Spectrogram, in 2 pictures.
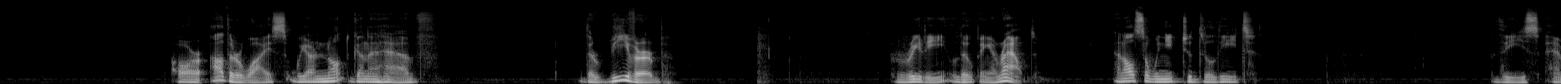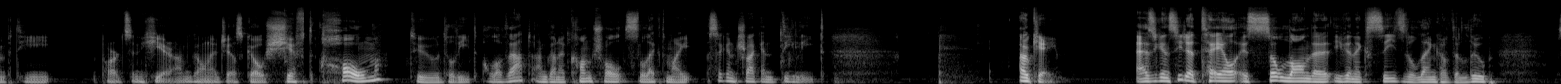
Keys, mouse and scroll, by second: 2.8 click, 3.3 ctrl+scroll down 2, 4.3 click, 4.8 click, 6.6 ctrl+click, 6.9-7.3 ctrl+scroll up 1, 7.3-7.7 ctrl+scroll down 1, 7.7 ctrl+scroll up 1, 8.8-10.2 drag, 11.4-13.8 drag, 14.3 click, 16.5 click, 17.4 ctrl+scroll down 1, 19.0 shift+Home, 19.8-20.3 ctrl+scroll down 1, 20.3 scroll up 1, 21.9 ctrl+click, 23.5 Delete, 25.0-26.3 drag, 25.7-26.3 ctrl+scroll down 1, 26.3 typing, 27.5 click, 29.5-31.2 drag.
